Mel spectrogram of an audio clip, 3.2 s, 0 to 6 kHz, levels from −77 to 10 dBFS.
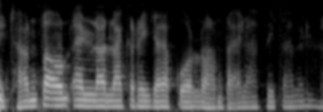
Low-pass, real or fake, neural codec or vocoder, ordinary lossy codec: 5.4 kHz; fake; vocoder, 44.1 kHz, 80 mel bands, Vocos; none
